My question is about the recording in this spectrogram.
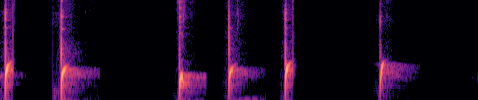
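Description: A run of short plopping sound effects, six quick pops each sweeping briefly upward in pitch, spaced a fraction of a second apart, as part of an animated logo sting.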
